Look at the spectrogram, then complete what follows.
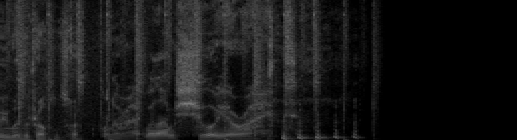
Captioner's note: Albee laughs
